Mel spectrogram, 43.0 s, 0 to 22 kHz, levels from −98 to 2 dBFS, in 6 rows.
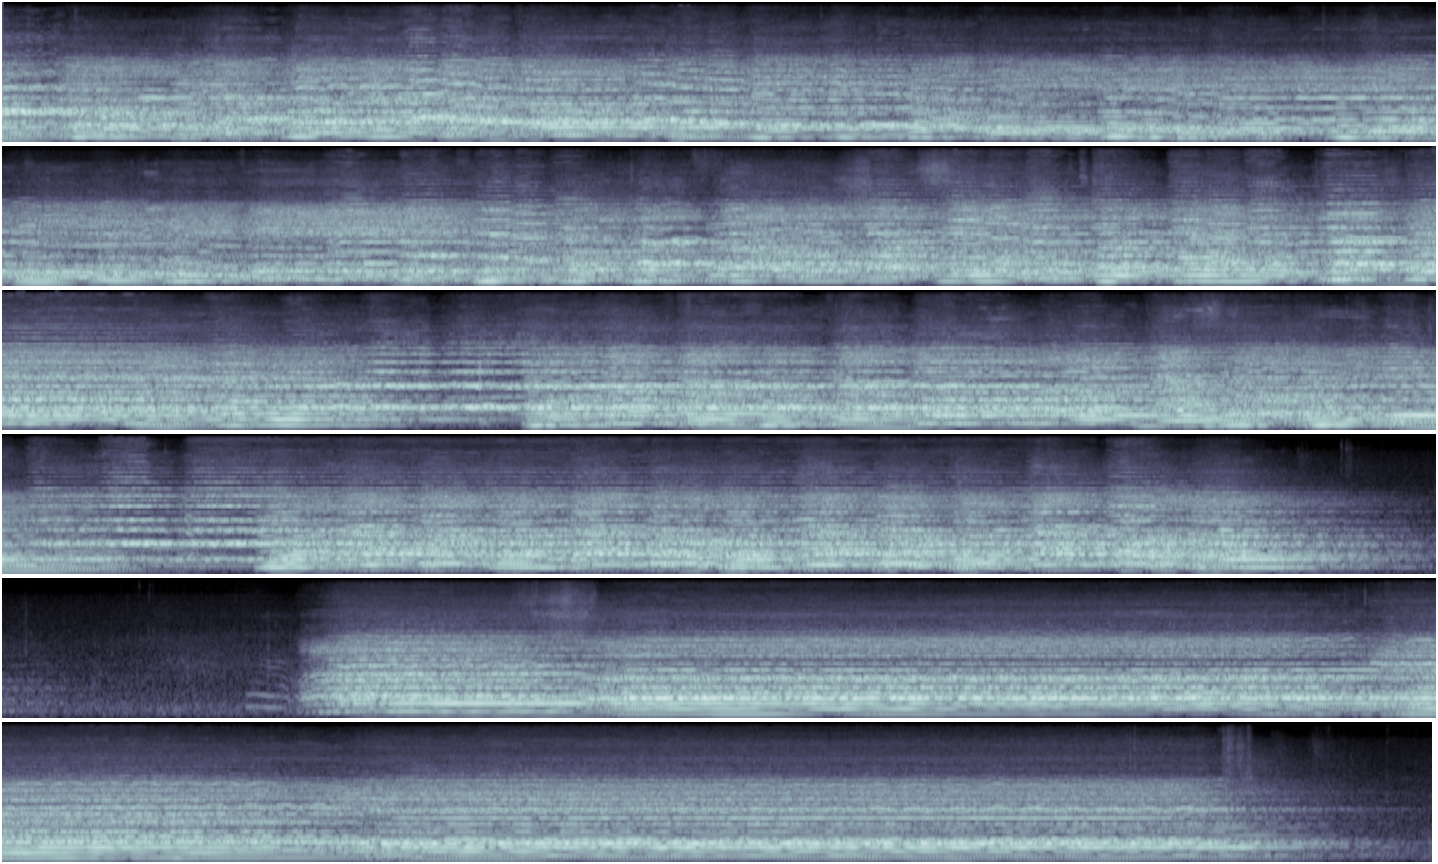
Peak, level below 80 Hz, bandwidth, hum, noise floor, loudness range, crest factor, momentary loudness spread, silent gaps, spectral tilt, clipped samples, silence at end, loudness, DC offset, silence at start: -4 dBFS; -72 dBFS; 19 kHz; none; -56 dBFS; 5 LU; 16 dB; 5 LU; none; -5 dB/octave; under 0.1%; 0.4 s; -18 LUFS; under 0.1%; 0 s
